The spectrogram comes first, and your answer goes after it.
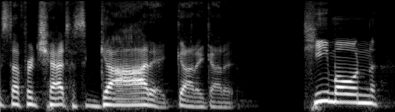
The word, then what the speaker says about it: Timon: Timon, pronounced like Lion King Meerkat, same name.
